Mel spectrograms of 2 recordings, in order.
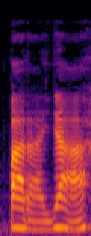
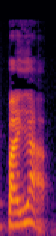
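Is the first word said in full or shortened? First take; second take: full; shortened. First: The first word is said in full, two syllables. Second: The first word is cut to one syllable. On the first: This is the standard form as taught. "I learned it para allá" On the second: This is the casual form used by Caribbean speakers. "but they say pa allá"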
